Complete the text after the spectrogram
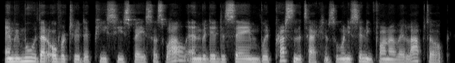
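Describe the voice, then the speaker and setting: A woman's voice: low-pitched, a little fast, no room sound, studio quality. A middle-aged woman from Norway, a company CEO, explaining her business in an interview with energy, fillers and restarts.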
